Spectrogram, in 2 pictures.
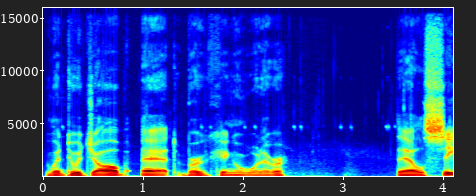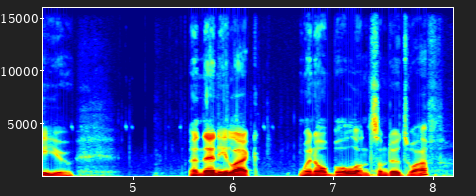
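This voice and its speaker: A man's voice: on the low side, steady tone, fairly quick, few pauses, darkish tone, dry recording. A middle-aged man giving casual, rambling game commentary in a wry, musing manner, often talking to himself. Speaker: gaming streamer.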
